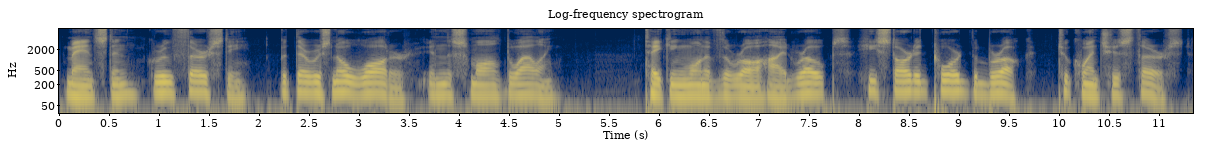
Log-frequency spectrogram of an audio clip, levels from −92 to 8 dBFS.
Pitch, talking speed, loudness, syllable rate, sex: 105 Hz, 145 wpm, -18 LUFS, 4.0 syllables/s, male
